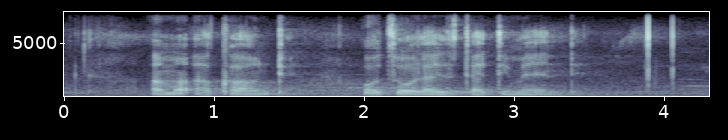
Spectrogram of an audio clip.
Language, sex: Zulu, male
